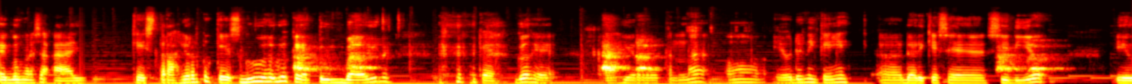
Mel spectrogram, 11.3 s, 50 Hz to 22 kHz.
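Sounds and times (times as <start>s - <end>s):
speech: 0.0s - 11.3s
pet dog barking in yips and woofs: 2.9s - 3.9s, 5.9s - 6.9s, 10.0s - 10.8s
laughter: 4.3s - 5.1s.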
